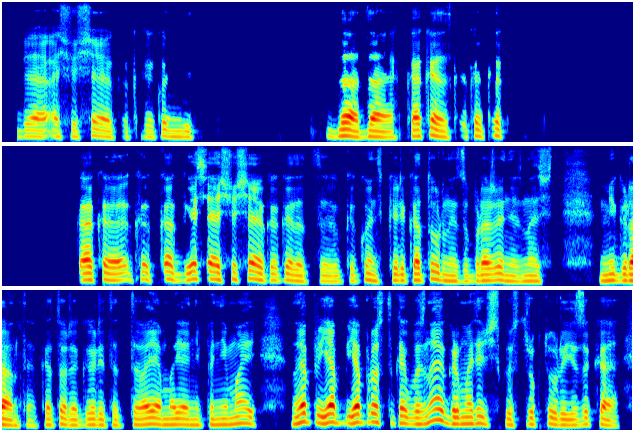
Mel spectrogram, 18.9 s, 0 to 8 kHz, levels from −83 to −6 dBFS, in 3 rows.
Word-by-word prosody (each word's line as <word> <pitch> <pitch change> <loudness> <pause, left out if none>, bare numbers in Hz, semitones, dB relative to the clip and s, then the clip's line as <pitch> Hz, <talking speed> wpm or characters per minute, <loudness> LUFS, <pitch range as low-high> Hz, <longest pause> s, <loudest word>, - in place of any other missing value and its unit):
Я 125 0 -1
ощущаю, 125 0 -4
как 115 +3 -19
какой-нибудь 120 -1 -6 1.3
Да 135 0 +6
да, 115 -1 +2
как 130 -1 +1
этот 120 -5 +3
к 125 - -15 0.2
как 145 -1 -4 2.0
как, 140 +1 +4
э, 140 0 +2
как 150 +2 -5
как 140 -5 -1
я 155 +3 +4
себя 160 0 +2
ощущаю 150 0 +1
как 130 +2 -6
этот, 115 -7 -1
э, 110 -1 -5
какое-нибудь 120 -1 -5
карикатурное 130 0 -1
изображение, 120 +2 0
значит, 115 -1 -5 0.4
мигранта, 120 -4 +2
который 120 0 -2
говорит: 120 0 -4
"Это 110 - -7
твоя 130 +1 +2
моя, 125 0 +1
не 120 -1 -4
понимай". 130 +4 -2 0.3
Но 140 - 0
я 180 - +8
при 170 -4 -2
я, 175 +1 +7
я 165 +3 +7
просто 175 -4 -1
как 155 -1 +2
бы 135 0 +1
знаю 210 +9 +2
грамматическую 145 - -1
структуру 125 +1 -4
языка, 115 -3 -1
125 Hz, 140 wpm, -24 LUFS, 120-140 Hz, 2.0 s, я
